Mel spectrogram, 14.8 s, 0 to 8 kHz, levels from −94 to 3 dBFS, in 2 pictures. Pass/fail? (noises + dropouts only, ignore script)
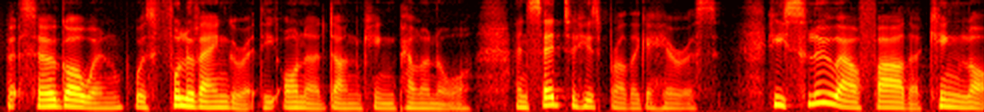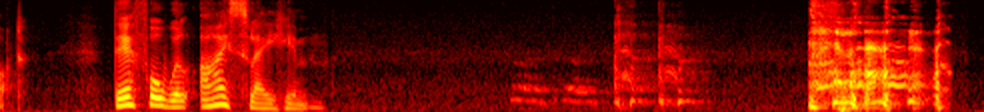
fail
